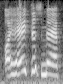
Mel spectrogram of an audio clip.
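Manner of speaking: ordinary talk, nothing marked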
